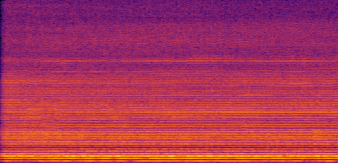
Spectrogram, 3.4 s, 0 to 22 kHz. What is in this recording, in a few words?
E3 WOM AH, Choir; WOMEN; USB Soundscan vol.28; Acoustic & Synth; AKAI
